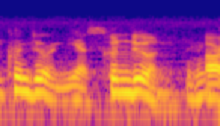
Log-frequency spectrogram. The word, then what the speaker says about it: Kundun: And by the way, am I pronouncing it correctly? Kundun, yes.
